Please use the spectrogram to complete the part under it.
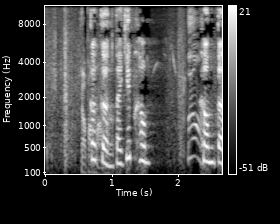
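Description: A man asks a question in a calm voice, close by.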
